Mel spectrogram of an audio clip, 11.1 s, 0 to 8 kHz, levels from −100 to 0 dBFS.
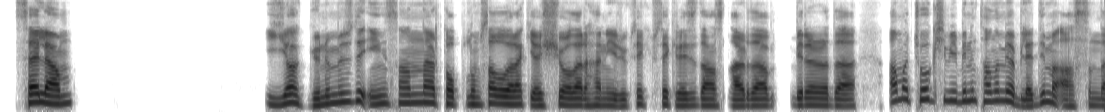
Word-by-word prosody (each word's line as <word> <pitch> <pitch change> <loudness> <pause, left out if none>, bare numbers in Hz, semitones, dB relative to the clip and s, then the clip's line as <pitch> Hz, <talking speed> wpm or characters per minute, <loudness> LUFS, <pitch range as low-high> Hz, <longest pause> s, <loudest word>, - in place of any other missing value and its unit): Selam. 175 -3 +5 1.9
Ya, 160 +5 +1
günümüzde 175 - -1
insanlar 175 +4 -1
toplumsal 150 0 0
olarak 150 -2 +4
yaşıyorlar. 130 +1 +2
Hani 130 0 -3
yüksek 120 +5 -5
yüksek 145 -1 -6
rezidanslarda 125 0 +1 0.2
bir 135 0 -1
arada 130 -3 +1 0.3
ama 225 +5 -1
çoğu 240 +1 -2
kişi 220 0 -9
birbirini 215 +1 -3
tanımıyor 205 -3 -2
bile, 120 +2 -1
değil 190 +2 -2
mi 175 - 0
aslında? 125 0 -4
150 Hz, 120 wpm, -19 LUFS, 130-180 Hz, 1.9 s, Selam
